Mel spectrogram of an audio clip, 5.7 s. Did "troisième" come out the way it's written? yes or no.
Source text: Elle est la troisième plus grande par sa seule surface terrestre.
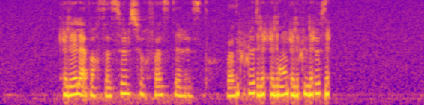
no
